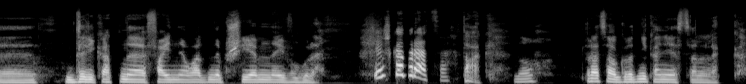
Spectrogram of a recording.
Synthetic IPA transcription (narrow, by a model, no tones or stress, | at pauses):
d̪ɛlʲikat̪nɛfajnɛwad̪nɛpʂɨjɛmnɛivɔɡulɛ | t͡ɕɛ̃ʂkapɾat̪sat̪a̰knɔ | pɾat̪saɔɡɾɔd̪ɲikaɲɛjɛst̪salɛlɛkːḁ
